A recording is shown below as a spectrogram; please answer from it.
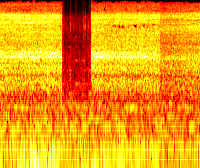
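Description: Air hissing steadily out of a pickup's tire valve as the tire is let down to gain traction in deep snow. The hiss breaks off for about half a second a little over a second in, and is slightly quieter near the end.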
